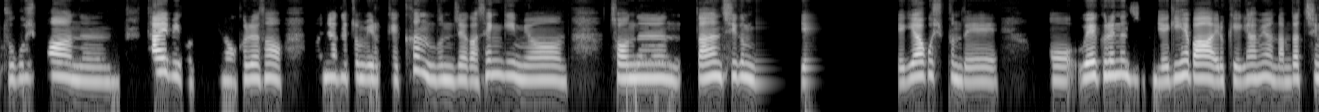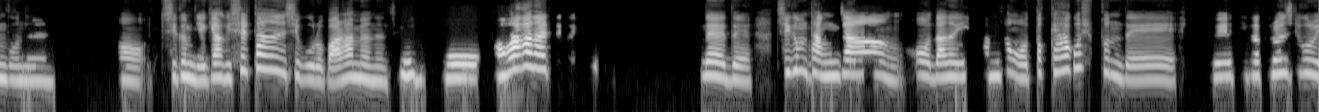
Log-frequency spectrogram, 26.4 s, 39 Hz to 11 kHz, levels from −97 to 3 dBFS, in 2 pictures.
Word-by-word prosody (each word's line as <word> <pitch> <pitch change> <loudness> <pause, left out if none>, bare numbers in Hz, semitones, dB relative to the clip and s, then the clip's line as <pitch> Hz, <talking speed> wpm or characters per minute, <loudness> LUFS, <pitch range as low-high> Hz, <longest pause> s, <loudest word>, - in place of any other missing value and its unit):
두고 210 +1 -10
싶어 245 +3 -1
하는 190 -5 -2 0.3
타입이거든요. 205 - +2
그래서 215 -1 -3 0.4
만약에 225 0 -4
좀 220 -2 -6
이렇게 205 0 -7
큰 305 - -4
문제가 200 -1 -4
생기면 205 -6 -4 0.4
저는 220 -2 -1 0.2
"나는 230 +3 +3
지금 230 -6 -4 0.4
얘 180 0 -10 0.8
얘기하고 235 +8 +2
싶은데 190 -5 -8 0.5
어 195 -1 -6
왜 230 +4 +4
그랬는지 250 -2 -2
좀 185 - -34
얘기해 225 +7 -2
봐." 220 -3 +6
이렇게 195 0 -7
얘기하면 215 +4 -5
남자친구는 195 -1 -6 0.7
어 190 -2 -3 0.2
지금 230 -4 -2
얘기하기 215 +3 +2
싫다는 325 - +2
식으로 205 -8 -5
말하면은 195 0 +1
그게 255 -1 0 0.3
더 220 0 +3 0.2
더 235 - +5
화가 345 +5 +12
날 350 -2 +8
때가 - - -17 0.2
있고 390 - -19 1.1
네 245 -2 +3
네. 195 -3 -4 0.3
"지금 300 +1 -3
당장 265 0 +5 0.5
어 250 -2 -1
나는 230 +1 +2
이 230 - -4 0.2
감정을 240 0 -4
어떻게 280 +8 -4
하고 335 +3 +2
싶은데 205 - -6 0.4
왜 230 +1 -1 0.2
니가 245 +2 -2
그런 270 +1 -1
식으로 275 +1 -5
220 Hz, 280 characters per minute, -21 LUFS, 200-250 Hz, 1.1 s, 화가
